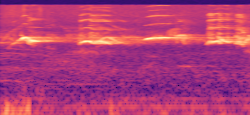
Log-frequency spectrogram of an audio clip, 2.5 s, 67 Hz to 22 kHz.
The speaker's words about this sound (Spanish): Son las 6 de la mañana y ya los pajaritos están empezando a cantar, a elevar su trino a nuestro Dios, reconociendo en Él su bondad maravillosa de la vida. Qué rico escucharlo, qué rico levantarse temprano. Y cómo canta.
